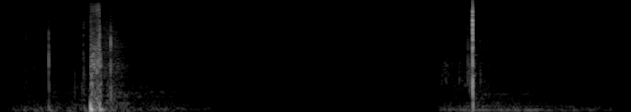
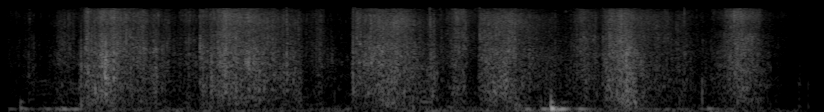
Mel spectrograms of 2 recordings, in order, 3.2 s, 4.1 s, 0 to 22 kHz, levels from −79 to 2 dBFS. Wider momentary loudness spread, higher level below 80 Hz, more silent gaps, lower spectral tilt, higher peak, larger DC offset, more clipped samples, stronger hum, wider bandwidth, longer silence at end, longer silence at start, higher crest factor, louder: first, 17 LU vs 7 LU; first, -56 dBFS vs -64 dBFS; neither; about the same, -2 dB/octave vs -1 dB/octave; first, 0 dBFS vs -18 dBFS; neither; neither; neither; first, over 20 kHz vs 17 kHz; first, 2.6 s vs 0.1 s; first, 0.45 s vs 0 s; first, 40 dB vs 24 dB; first, -32 LUFS vs -39 LUFS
